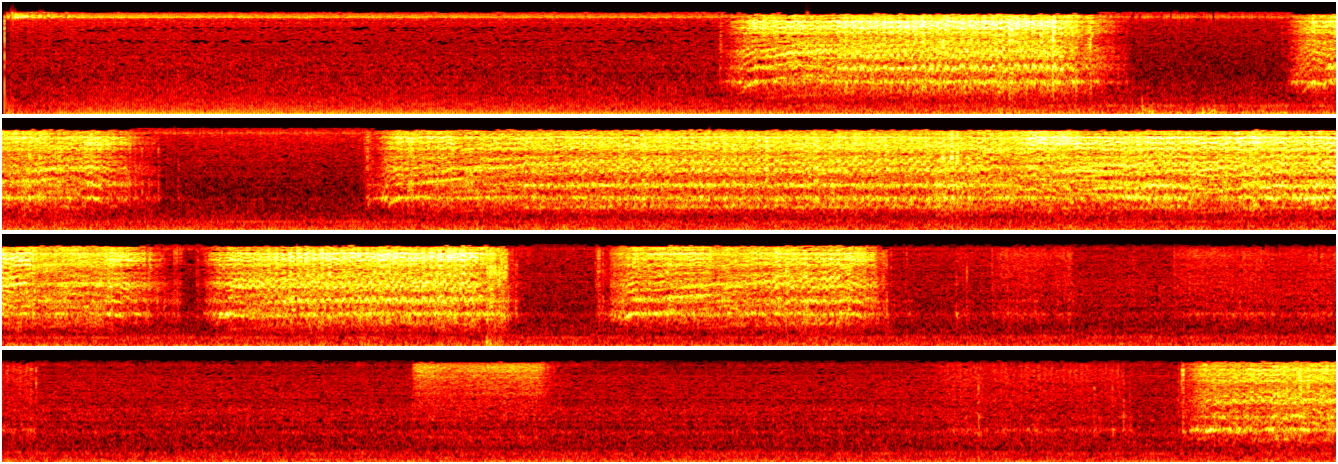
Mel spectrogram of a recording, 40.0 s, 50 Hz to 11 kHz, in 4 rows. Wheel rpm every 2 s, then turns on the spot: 0, 0, 40, 140, 30, 50, 80, 160, 160, 160, 100, 120, 100, 40, 10, 0, 0, 0, 10, 70.
20-22 26-30 36-38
